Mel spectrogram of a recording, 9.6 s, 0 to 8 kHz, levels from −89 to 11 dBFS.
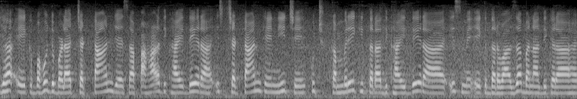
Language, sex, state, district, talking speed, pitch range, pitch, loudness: Hindi, female, Bihar, Supaul, 195 wpm, 195-235 Hz, 205 Hz, -15 LUFS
